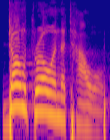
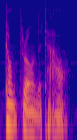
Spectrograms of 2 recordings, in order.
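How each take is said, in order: First: Loud, high, urgent rallying cry; yelling encouragement. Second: Hushed encouragement. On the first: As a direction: shout it across a stadium. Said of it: "they're yelling to us". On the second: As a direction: bring the rallying cry right down. Shouted appeal repeated softly. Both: Acted.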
